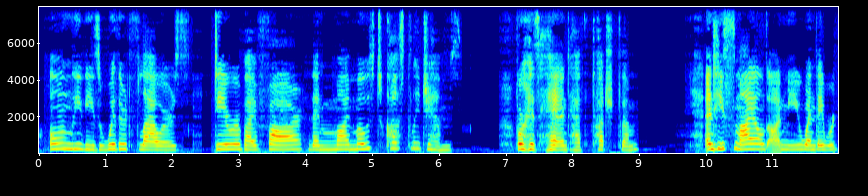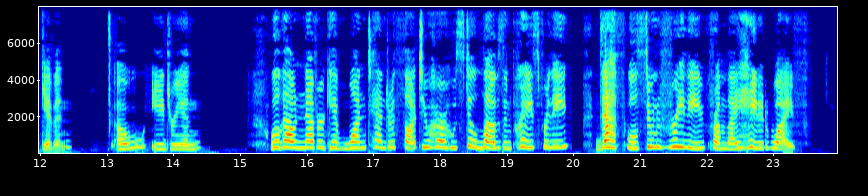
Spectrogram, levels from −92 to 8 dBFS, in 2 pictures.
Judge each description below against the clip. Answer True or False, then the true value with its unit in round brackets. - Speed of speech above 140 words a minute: False (135 wpm)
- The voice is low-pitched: False (285 Hz)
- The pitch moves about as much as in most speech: False (5.7 semitones)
